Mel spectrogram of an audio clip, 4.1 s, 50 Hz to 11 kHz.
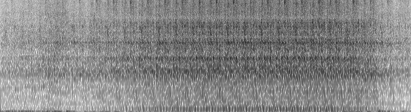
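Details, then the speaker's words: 2016 Ram 3500 6.7 diesel idling cold: steady rapid tick over the rumble, feared as an injector knock (knock at 1800–2000 rpm persisted after injector replacement), found to be a power steering line. "you can hear the ticking noise and I would love to say that all I got to do is a cylinder deactivation I'll be able to find it not the case"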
